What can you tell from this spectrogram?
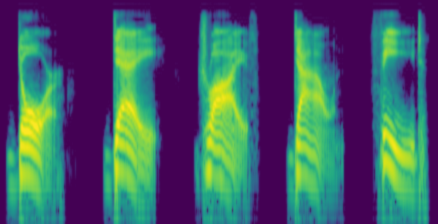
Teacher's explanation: however this sound also requires this training of the vocal chords it is voiced so therefore the sound that is represented by a lowercase d is d sound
